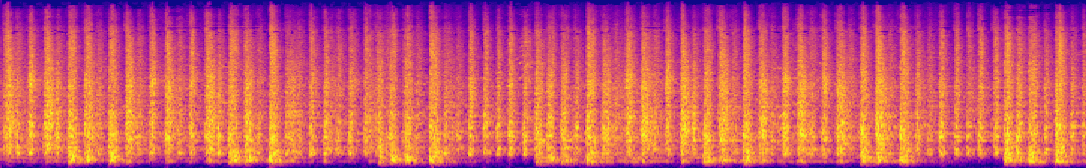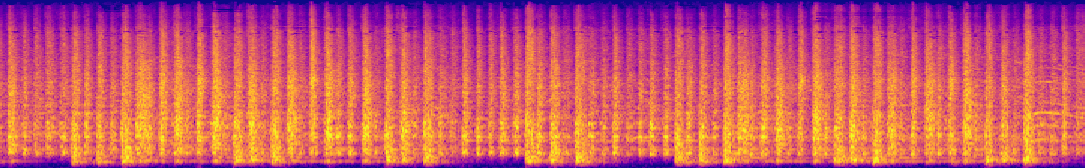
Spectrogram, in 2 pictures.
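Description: Music made of fast, continuous drumming: rapid sharp strikes in a steady rhythm.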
